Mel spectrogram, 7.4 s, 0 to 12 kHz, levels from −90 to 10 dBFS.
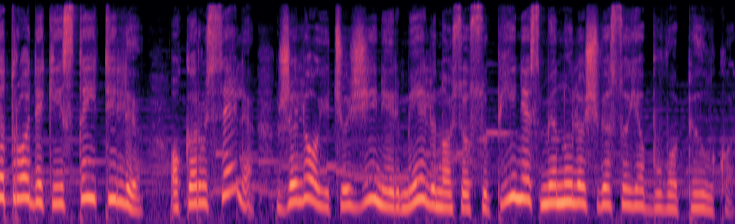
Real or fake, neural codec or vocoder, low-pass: real; none; 10.8 kHz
